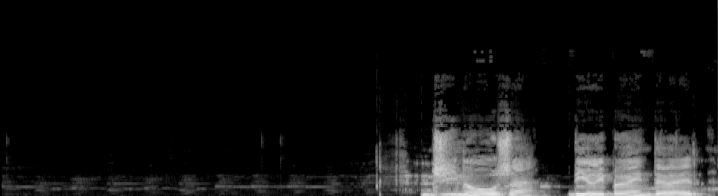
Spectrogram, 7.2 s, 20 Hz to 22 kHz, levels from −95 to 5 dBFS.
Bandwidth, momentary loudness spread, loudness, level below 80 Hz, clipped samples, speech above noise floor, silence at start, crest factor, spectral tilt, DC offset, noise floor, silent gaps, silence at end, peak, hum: 7.8 kHz; 12 LU; -13 LUFS; -54 dBFS; under 0.1%; 59 dB; 4.05 s; 16 dB; -4.5 dB/octave; under 0.1%; -71 dBFS; none; 0 s; 0 dBFS; none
